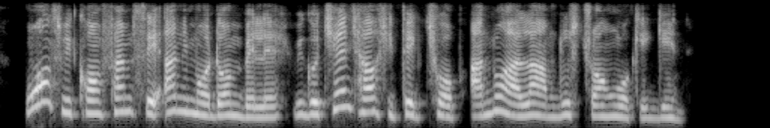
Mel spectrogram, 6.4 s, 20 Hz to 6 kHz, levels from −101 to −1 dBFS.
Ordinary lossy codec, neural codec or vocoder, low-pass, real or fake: none; codec, 16 kHz, 4.8 kbps, FACodec; 5.4 kHz; fake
